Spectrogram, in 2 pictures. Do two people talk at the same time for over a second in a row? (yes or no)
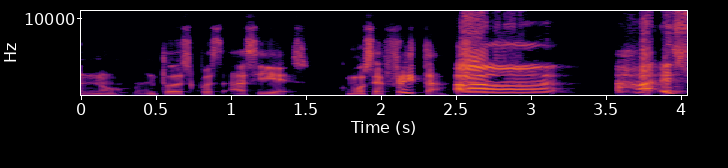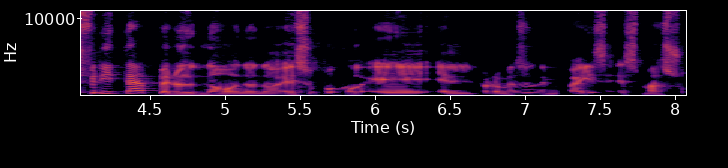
no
